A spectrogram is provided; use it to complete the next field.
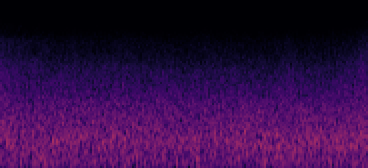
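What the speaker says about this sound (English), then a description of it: "I can't see the horizon, it's just all fog. And these big waves rolling in." Big ocean waves roll in on a foggy, stormy Maine coast, a loud, continuous wash of surf and wind noise with no breaks, close and all-enveloping.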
